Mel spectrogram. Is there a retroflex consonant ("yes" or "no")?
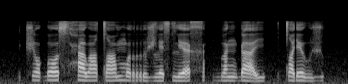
no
